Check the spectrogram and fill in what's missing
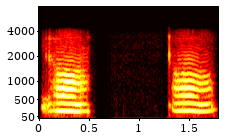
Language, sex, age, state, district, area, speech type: Assamese, female, 45-60, Assam, Charaideo, urban, conversation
